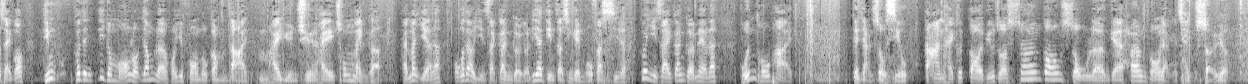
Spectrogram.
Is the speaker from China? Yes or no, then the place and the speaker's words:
no; Taiwan; now in Hong Kong; 即係我呢一代香港人，我又比較特別啦，我喺台灣長大出世係咪，即係我喺台灣係跟住外省人嘅我外公外婆長大，我外公係嗰啲國民黨情報官員嚟嘅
